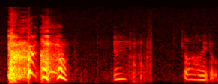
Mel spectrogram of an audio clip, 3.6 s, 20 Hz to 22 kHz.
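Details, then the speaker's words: Two sharp, forceful bursts, then softer choked vocal sounds: sneezes being held back and partly stifled at 3 a.m. on day two of a cold, with a plugged nose, pounding head and chills; stifled sneeze. "I managed to hold that back it's a miracle I to try different ways to hold back"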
